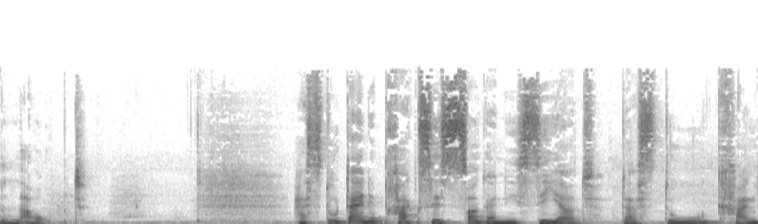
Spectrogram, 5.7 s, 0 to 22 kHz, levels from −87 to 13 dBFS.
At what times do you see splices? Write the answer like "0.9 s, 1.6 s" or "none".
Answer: 3.5 s, 4.6 s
